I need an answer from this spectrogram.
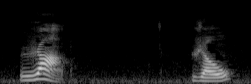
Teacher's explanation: We also have R as in rang or rou. It's quite similar to the R sound in run, but the R is a little softer. So try moving your tongue more to the back of your mouth.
